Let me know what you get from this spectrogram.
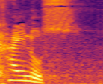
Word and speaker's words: kainos: New tongues is the word kainos. Yeah, kainos is spelled K-A-I-N-O-S.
